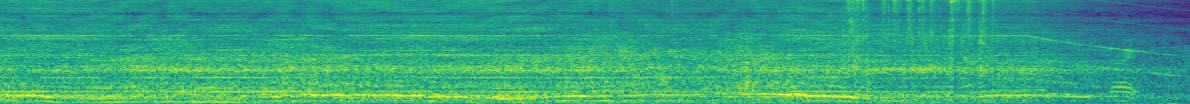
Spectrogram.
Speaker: This vacuum hates this rug. Why is that? It's a very thick shag tile rug.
